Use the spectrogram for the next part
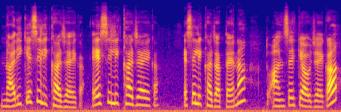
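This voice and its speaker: A woman's voice: on the high side, animated, moderate pace, fairly bright tone. A young adult woman teaching Hindi in an online exam-prep class, quizzing her students, coaxing them and calling them beta.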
